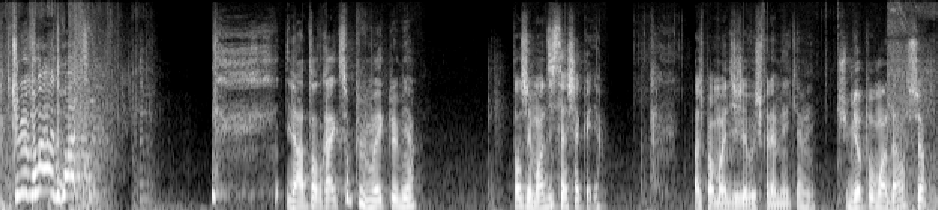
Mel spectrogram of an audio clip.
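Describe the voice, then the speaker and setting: While live-streaming a shooter, a man keeps up a running commentary full of profanity and jokes at his own expense. He mostly mutters low and calm, then suddenly bursts out in a high pitch.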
